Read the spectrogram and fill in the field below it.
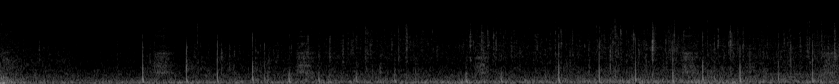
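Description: Footsteps tap quickly across a wooden floor.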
